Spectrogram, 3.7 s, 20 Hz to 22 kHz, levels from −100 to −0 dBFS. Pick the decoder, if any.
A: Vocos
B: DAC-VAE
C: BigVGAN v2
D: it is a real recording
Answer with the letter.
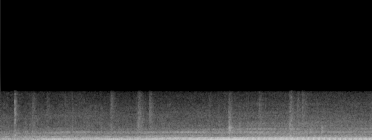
D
